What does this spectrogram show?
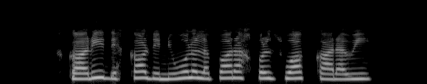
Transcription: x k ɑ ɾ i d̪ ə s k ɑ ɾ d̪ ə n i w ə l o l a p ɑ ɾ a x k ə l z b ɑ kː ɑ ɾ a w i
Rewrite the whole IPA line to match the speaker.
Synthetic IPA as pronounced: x k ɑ ɾ i d̪ ə x k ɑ ɾ d̪ ə n i w ə l o l a p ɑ ɾ a x p ə l z w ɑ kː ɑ ɾ a w i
